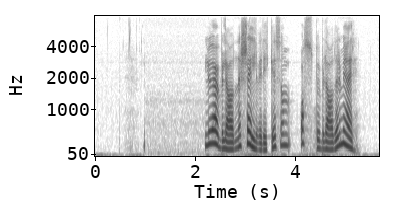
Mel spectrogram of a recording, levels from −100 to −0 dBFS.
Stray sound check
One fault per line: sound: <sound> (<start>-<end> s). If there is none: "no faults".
no faults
